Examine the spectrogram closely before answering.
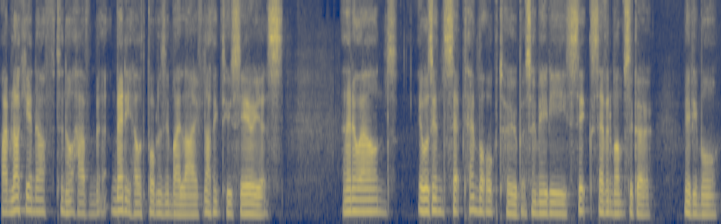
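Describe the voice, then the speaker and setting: A man's voice: mid-range voice, fairly even intonation, moderate pace, darkish tone. Man with a London accent. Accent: London English. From London, England. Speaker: interview guest, coach and energy healer. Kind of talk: conversational storytelling in an interview.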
